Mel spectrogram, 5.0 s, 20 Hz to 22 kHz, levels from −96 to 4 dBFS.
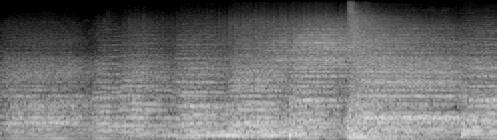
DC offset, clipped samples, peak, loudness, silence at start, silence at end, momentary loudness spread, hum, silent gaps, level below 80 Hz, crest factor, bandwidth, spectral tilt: under 0.1%; under 0.1%; -2 dBFS; -17 LUFS; 0 s; 0 s; 9 LU; none; none; -38 dBFS; 14 dB; 19.5 kHz; -5 dB/octave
